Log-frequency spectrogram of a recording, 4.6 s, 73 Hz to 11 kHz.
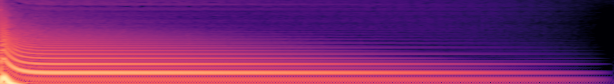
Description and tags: some 808 i made in serum.
sorry but i dont know the key.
